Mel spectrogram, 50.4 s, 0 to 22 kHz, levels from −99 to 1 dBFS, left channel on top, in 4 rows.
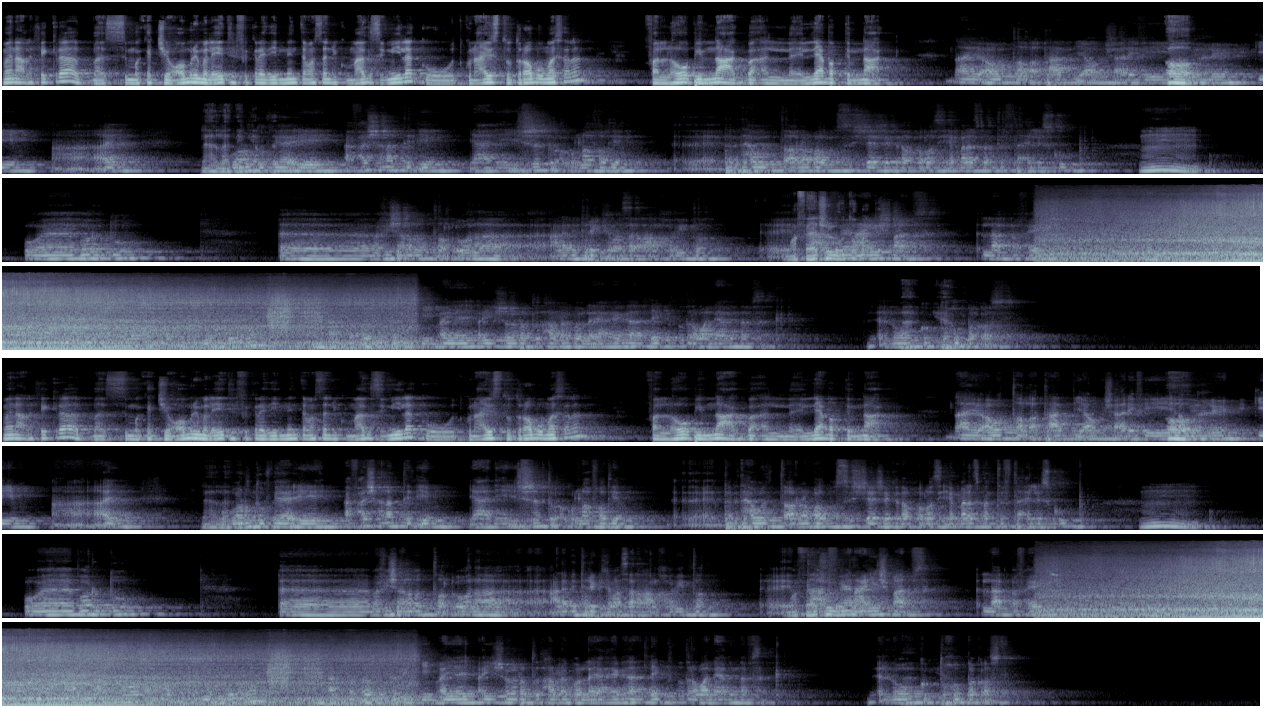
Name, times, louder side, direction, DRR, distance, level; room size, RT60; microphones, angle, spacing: voice 1, 0.0-5.8 6.5-8.8 11.6-11.9 14.6-15.2 24.0-24.6 33.0-33.9 36.6-36.9 40.9-41.1 46.8-47.0 47.2-47.3, left 2 dB, 50° left, 14 dB, 0.7 m, -33 dB
voice 2, 9.4-13.8 14.8-17.0 17.3-18.8 19.4-23.3 25.4-26.5 28.0-32.3 32.8-34.5 35.0-35.9 37.1-37.5 38.0-40.5 41.0-45.5 46.6-47.8, right 1 dB, 75° right, 1 dB, 2.8 m, -41 dB
sound 1, 35.5-42.0, equal, ahead, 0.7 m, -34 dB
23.5 x 13.0 x 4.7 m, 1.2 s
head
